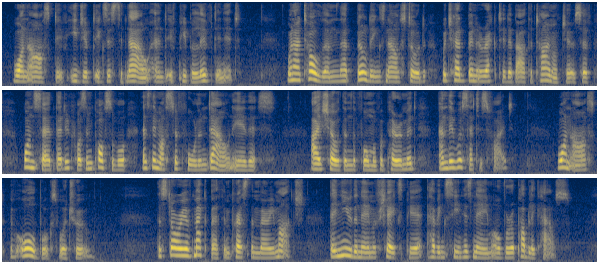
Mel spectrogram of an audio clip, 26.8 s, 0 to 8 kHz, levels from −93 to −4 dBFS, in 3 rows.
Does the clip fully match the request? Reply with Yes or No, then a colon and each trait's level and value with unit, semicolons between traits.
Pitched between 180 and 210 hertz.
Yes: high, 190 Hz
